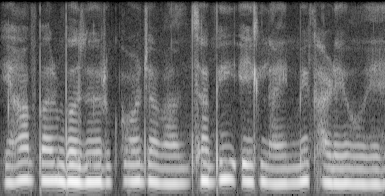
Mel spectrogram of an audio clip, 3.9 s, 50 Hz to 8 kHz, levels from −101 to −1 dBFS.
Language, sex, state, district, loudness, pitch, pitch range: Hindi, female, Madhya Pradesh, Bhopal, -17 LUFS, 200 Hz, 185-210 Hz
